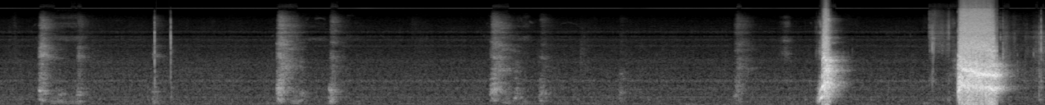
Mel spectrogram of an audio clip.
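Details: Jack Russell Terrier named Tamao snoring in his sleep indoors: rasping, snorty breaths in short clusters every one to three seconds, ending in two much louder harsh bursts.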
